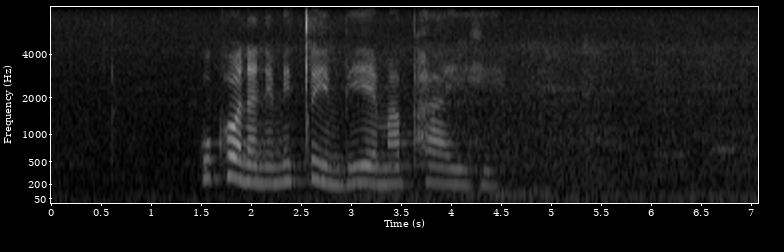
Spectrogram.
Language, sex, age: Swati, female, 21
